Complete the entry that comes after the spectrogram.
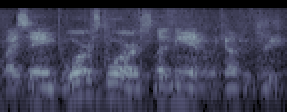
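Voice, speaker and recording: A man's voice: medium pitch, expressive, moderate pace, over music. A teenage boy narrating a fairy tale in a school reader's theater, playfully joking with the audience. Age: teens. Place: school classroom or hall. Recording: echoey room from far off, noisy.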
